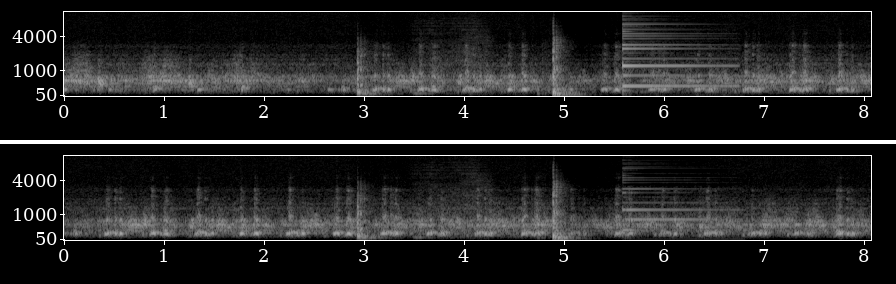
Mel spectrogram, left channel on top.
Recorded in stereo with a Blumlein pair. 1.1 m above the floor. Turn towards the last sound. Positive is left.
turn(degrees=30)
